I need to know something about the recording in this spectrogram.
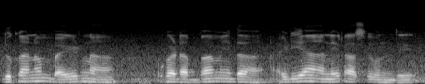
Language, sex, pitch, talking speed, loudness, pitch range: Telugu, male, 125 Hz, 125 wpm, -16 LUFS, 115-135 Hz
